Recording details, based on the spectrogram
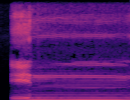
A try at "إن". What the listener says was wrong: Nah, ini hati-hati. Jangan ditamtik. Langsung. Inna. Jangan in. Nah, ini i-nya menjadi panjang. Tapi langsung saja. Inna.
